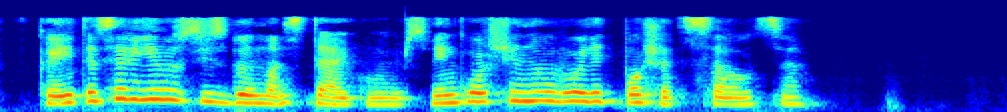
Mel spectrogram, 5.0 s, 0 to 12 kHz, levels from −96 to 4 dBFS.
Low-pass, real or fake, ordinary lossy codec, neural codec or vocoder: 7.2 kHz; fake; AAC, 32 kbps; codec, 16 kHz, 2 kbps, FreqCodec, smaller model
